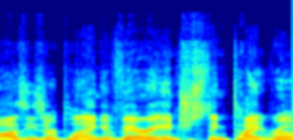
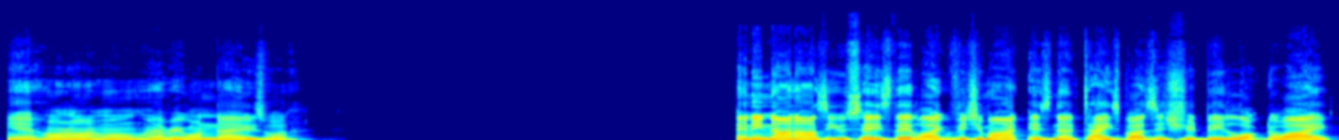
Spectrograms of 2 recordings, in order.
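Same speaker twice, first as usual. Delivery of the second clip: put-on a lower, half-hearted stab at an Australian accent; lightly put-on Australian voice, a bit lower; mock Aussie accent; 3 semitones lower than usual. Streamer reads chat in a mock Australian accent. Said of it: "That's not a fucking accent".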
